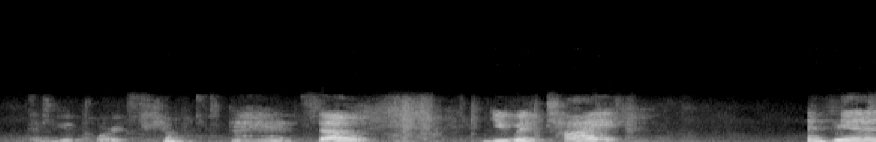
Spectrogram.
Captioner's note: laugh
